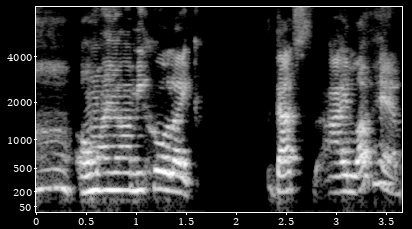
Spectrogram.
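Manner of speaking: acted super-excited gushing, high and drawn out. Retelling her reaction on hearing the speaker was on SWAT, imitating someone super excited. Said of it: "So she was super excited".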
